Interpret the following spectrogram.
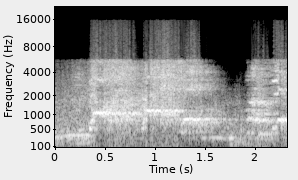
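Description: A person's loud shout, held for just over a second, starting about half a second in, heard through a worn VHS recording of a stage performance.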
